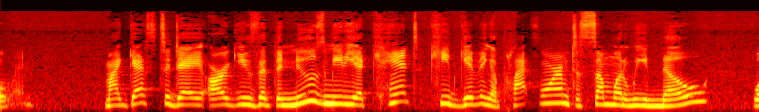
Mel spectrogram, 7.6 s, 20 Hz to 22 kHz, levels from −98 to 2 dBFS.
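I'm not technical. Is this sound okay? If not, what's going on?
No. Throughout the clip the speech sounds squashed and flat, with loud and soft parts pushed close together in level. That effect is called gain pumping. The likely cause is a microphone level set far too high, with an automatic limiter pulling the volume sharply down on every loud moment and letting it rise again in each gap.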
